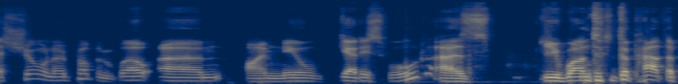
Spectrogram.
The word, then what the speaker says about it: Neil Geddes-Ward: Well, I'm Neil Geddes-Ward, as you wondered about the pronunciation earlier.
